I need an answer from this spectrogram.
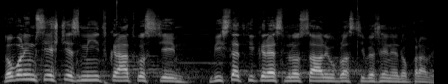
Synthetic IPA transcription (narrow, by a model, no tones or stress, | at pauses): d̥o̞vo̞liːmsɪjɛʃcɛzmʲiːɲɪt̪fkɾaːt̪ko̞scɪ | viːslɛt̪̚kɪk̚t̪ɛɾɛːsmɛdo̞saːɦlɪvo̞blascɪvɛrɛjnɛːdopɾavɪ̰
